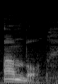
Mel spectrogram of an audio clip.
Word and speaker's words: Humble: Houston called Umble Texas spelled humble but it pronounced Umble and there was a a little restaurant there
